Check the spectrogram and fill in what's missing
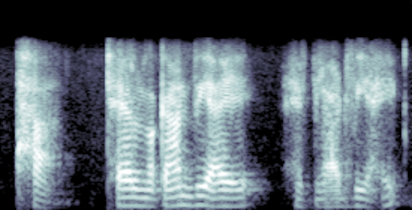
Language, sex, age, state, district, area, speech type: Sindhi, male, 60+, Uttar Pradesh, Lucknow, urban, conversation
